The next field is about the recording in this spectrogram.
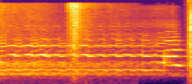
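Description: A banana cream pie whizzes through the air with a steady whistling tone, then smacks into a face with a sudden loud splat at the very end.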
